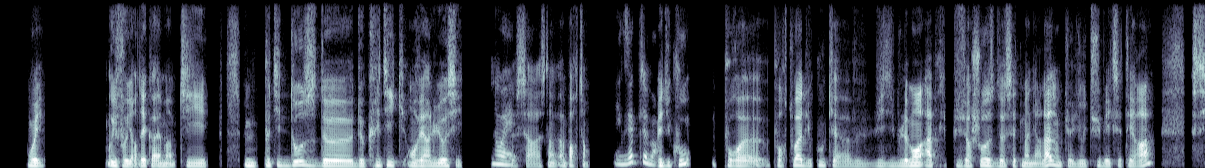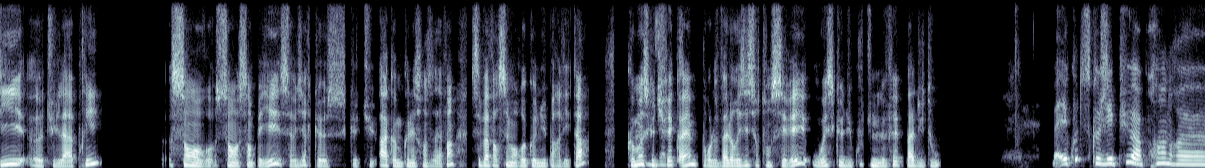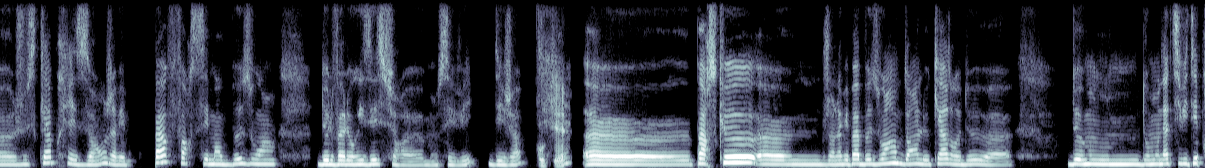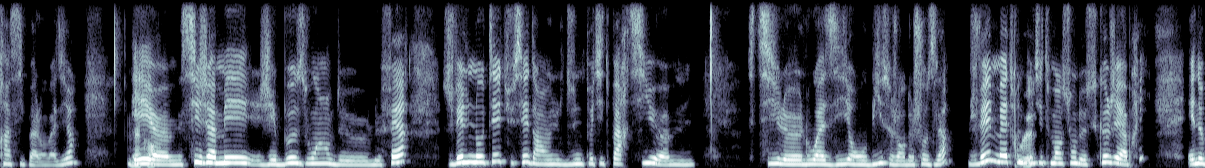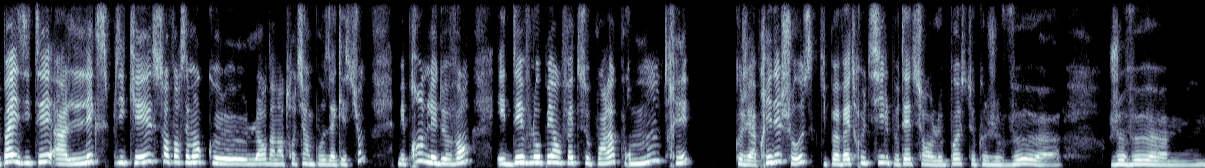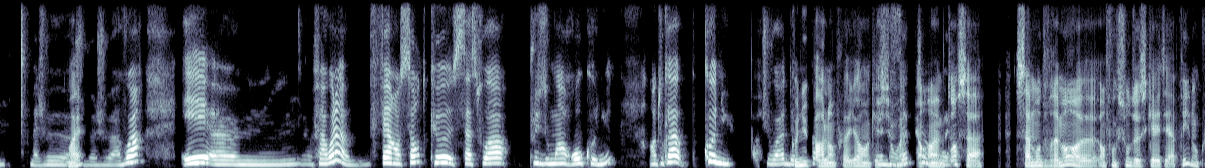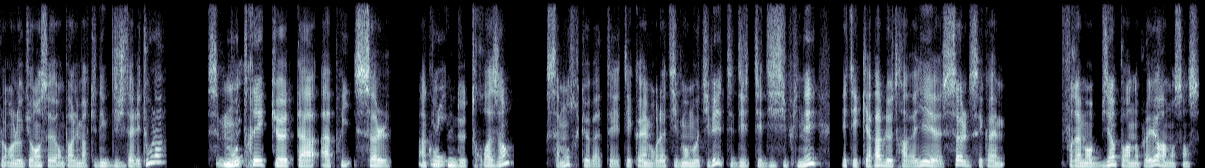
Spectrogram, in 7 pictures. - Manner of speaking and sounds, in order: stressed: "l'expliquer"; stressed: "montrer"; stressed: "reconnu"; stressed: "connu"; stressed: "tout là"; stressed: "seule"; stressed: "trois ans"; stressed: "bien"
- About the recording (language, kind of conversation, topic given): French, podcast, Tu as des astuces pour apprendre sans dépenser beaucoup d’argent ?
